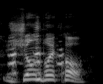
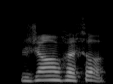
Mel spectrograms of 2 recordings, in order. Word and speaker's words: Jeanne Brecourt: Jeanne Brecourt. – Yeah. – There you go. – Yeah, that was right. – Jeanne Brecourt. – Jeanne. – We're gonna. – Because there's an E at the end, so you pronounce the N.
